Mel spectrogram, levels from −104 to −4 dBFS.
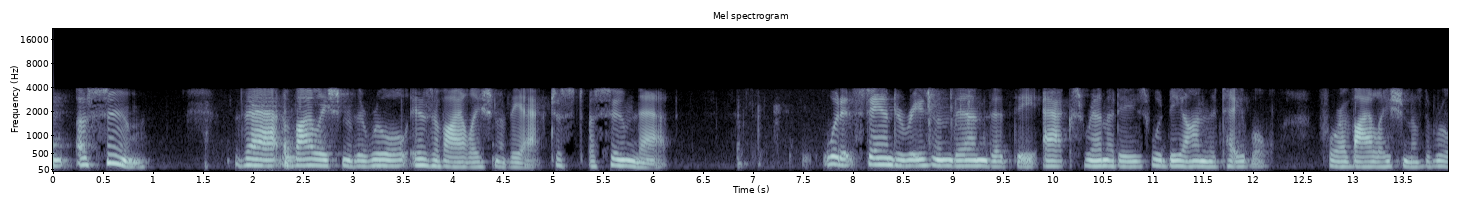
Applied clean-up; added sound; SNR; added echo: none; none; none; none.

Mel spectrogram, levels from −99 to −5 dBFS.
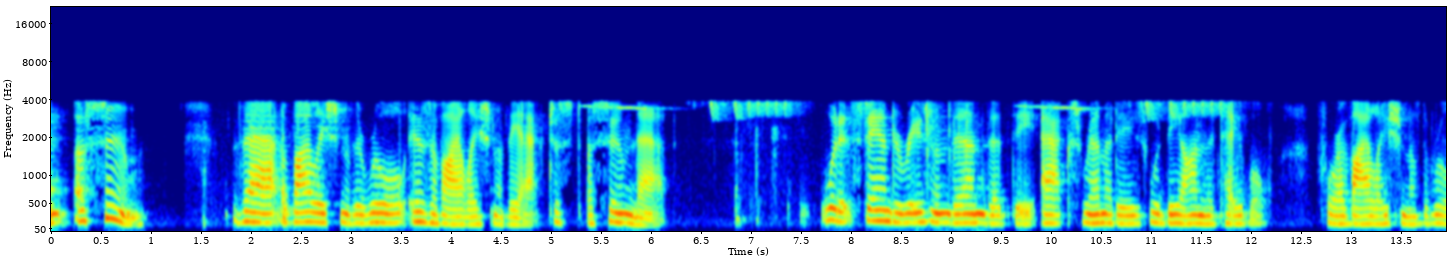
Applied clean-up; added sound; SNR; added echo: neural mask model RNNoise.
